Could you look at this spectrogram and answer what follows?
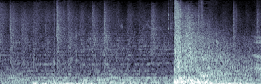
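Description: A gunshot fires in the X-Com strategy game, a single sharp boom cutting in near the end over a steady bed of game background sound.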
